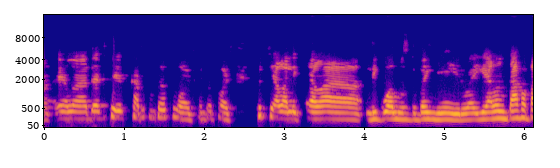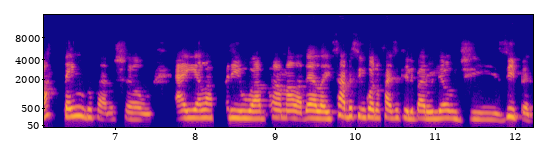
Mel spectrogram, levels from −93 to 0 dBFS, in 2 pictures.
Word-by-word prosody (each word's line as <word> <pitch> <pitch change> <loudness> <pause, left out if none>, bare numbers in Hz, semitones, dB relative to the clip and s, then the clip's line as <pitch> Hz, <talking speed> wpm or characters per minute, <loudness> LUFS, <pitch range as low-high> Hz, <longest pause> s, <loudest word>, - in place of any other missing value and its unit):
ela 195 -1 -2
deve 200 0 -2
ter 415 -2 0
ficado 225 - -9
com 225 -4 -23
tanto 230 0 -6
ódio, 170 -4 -4
com 185 - -18
tanto 195 0 -17
ódio, 170 -3 -6 0.3
porque 260 -1 -5
ela 195 -1 +2
li 190 -2 -2
ela 185 -3 +2
ligou 185 +2 +2
a - - +6
luz 180 -2 -1
do 170 - -9
banheiro, 175 -3 +2
aí 175 +2 0
ela 190 +2 +4
andava 210 +2 +3
batendo 250 +1 +1
o - - -8
pé 200 -6 -7
no 175 - -13
chão, 175 -4 -6 0.3
aí 210 +3 +2
ela 220 0 +1
abriu 215 -1 0
a 200 0 +1
a 225 -2 -1
mala 210 -3 +1
dela 205 -1 +5
e, 190 - +1
sabe, 245 +6 +2
assim, 250 -2 -3
quando 225 -3 +3
faz 210 - 0
aquele 205 -2 -2
barulhão 200 +1 0
de 180 -1 -9
zíper? 180 -5 0
195 Hz, 210 wpm, -24 LUFS, 180-220 Hz, 0.3 s, a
